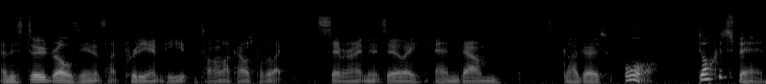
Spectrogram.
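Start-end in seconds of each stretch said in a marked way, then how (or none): 6.2-7.6 put-on thick English accent, higher pitch. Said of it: "he's had a very thick English accent".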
